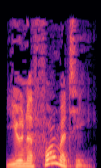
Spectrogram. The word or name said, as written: uniformity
